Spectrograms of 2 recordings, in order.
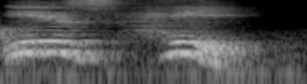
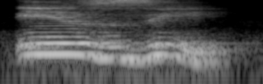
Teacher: Ah, então o H é um som que ele gosta de sumir.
